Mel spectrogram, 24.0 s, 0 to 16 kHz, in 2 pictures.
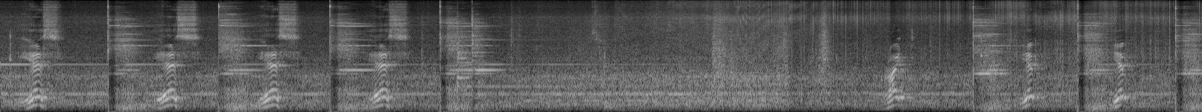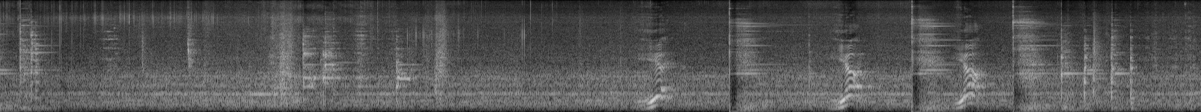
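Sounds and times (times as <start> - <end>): hammer striking punch on hot steel: 1.0 - 1.6, 2.2 - 2.7, 3.3 - 5.2, 9.7 - 13.2, 19.3 - 20.0, 21.1 - 23.4
grease sizzling on hot steel: 5.8 - 22.8.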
